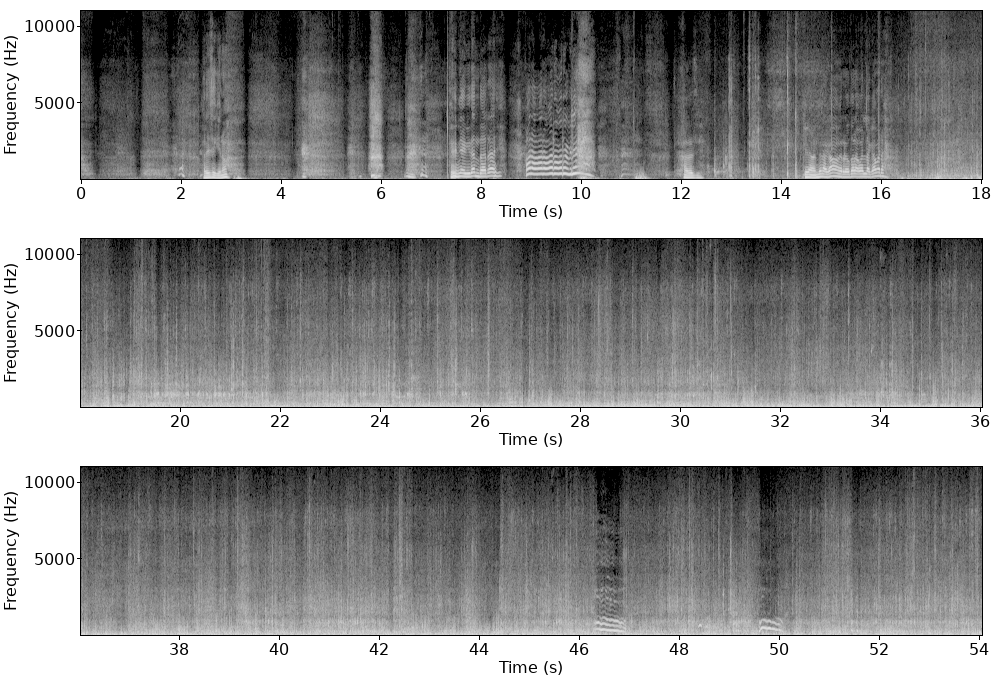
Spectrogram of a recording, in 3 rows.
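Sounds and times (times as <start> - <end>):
wind buffeting microphone: 9.8 - 54.0
tyres rumbling on trail: 10.0 - 54.0
bike knocks and rattles: 12.4 - 54.0.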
